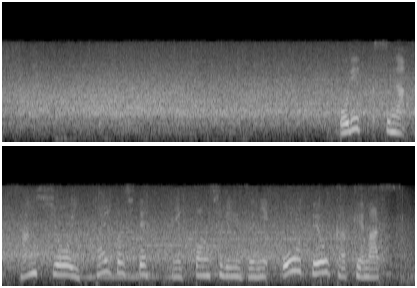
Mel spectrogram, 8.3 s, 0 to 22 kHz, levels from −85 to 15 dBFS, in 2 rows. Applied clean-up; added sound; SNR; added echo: none; none; none; none.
